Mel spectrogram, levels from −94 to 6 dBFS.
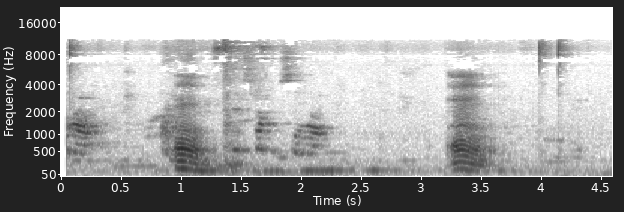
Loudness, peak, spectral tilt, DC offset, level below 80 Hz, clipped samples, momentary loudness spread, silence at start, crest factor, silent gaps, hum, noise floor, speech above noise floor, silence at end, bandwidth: -24 LUFS; -2 dBFS; -4.5 dB/octave; under 0.1%; -52 dBFS; under 0.1%; 21 LU; 0.05 s; 24 dB; none; none; -50 dBFS; 28 dB; 0.35 s; 11.5 kHz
